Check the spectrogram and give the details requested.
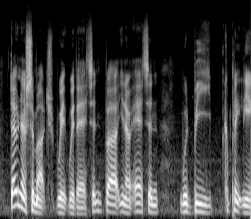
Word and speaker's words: Ayrton Senna: There was the classic story when Murray, having called him Ayrton Senna, for years, 1 year decided to call him, and here is Ayrton Senna, having been told by a Brazilian colleague, I think, that in Brazil they pronounce it Ayrton.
